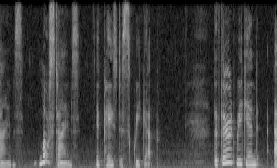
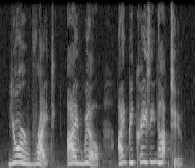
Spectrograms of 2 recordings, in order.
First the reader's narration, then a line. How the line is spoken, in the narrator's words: shouted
